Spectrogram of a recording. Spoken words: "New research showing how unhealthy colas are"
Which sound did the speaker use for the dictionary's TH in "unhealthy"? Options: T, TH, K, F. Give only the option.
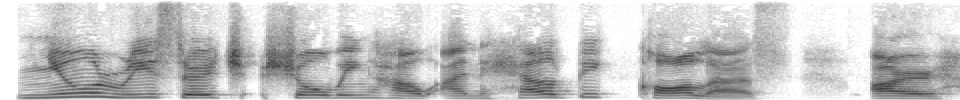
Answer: T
